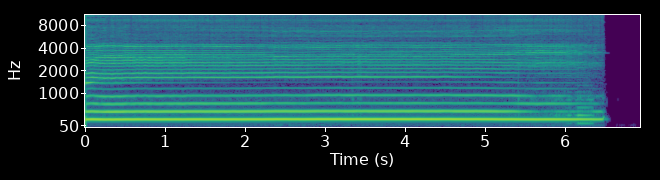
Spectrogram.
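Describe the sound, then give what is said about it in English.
A person hums one long, steady note like a buzzing bumblebee while breathing out all their breath during a breathing exercise, holding an even, buzzy pitch for about six seconds with no other sounds before stopping abruptly. “The humming sounds like a bumblebee.”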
